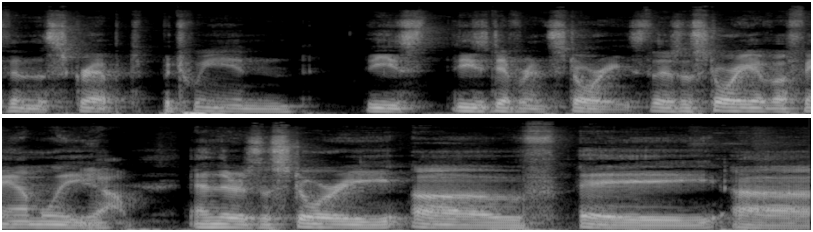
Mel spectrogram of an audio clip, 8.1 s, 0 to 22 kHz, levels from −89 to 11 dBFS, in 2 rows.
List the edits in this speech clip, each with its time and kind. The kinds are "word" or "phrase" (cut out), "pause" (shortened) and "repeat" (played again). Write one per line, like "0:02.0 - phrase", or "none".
0:04.9 - pause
